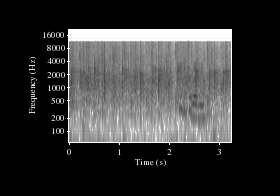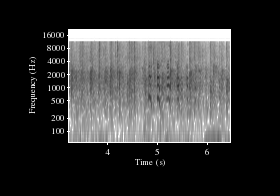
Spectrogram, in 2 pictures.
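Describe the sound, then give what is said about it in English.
A small group gives a steady round of applause at the end of a report, dense rapid clapping that runs throughout, with a couple of voices speaking briefly over it near the middle. “Round of applause!”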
